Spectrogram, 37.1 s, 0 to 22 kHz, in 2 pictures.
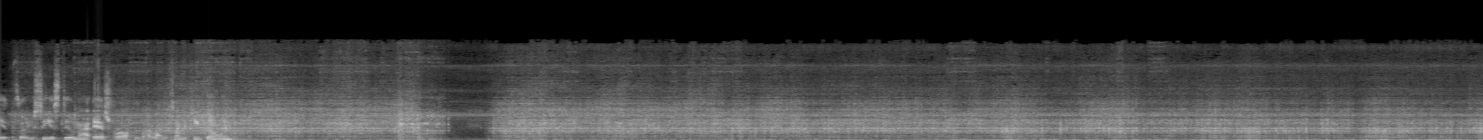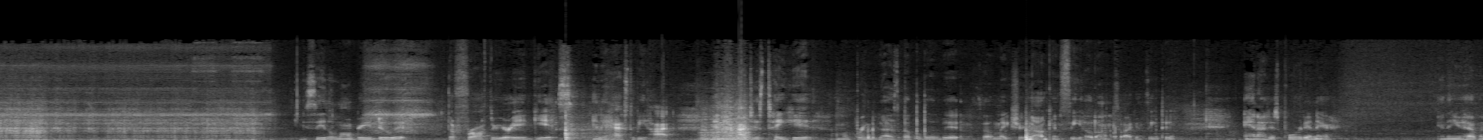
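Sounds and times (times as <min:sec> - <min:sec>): milk frother whirring: 0:00.0 - 0:33.3.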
